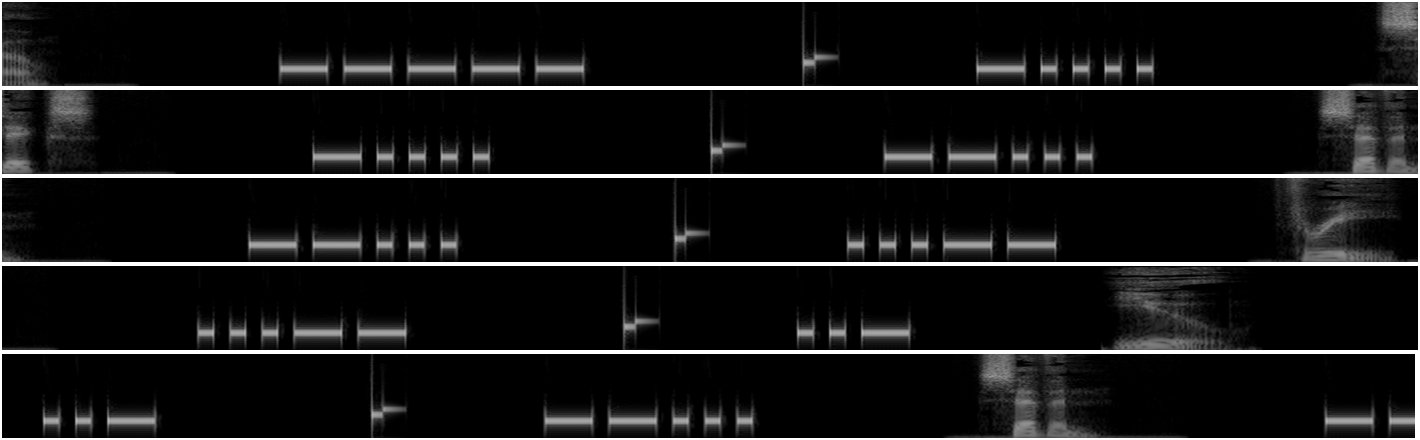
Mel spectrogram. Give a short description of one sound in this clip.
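A telegraph key taps out steady, high beeping Morse code in quick bursts.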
